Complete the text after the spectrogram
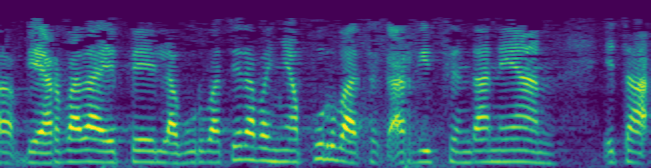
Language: Basque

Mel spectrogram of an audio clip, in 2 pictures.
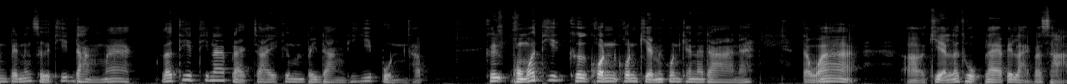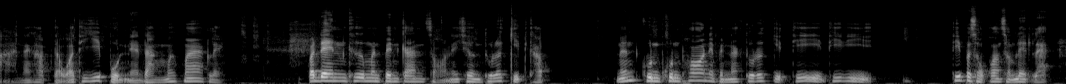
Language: Thai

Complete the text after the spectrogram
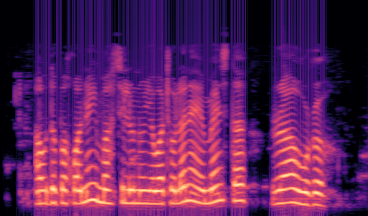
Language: Pashto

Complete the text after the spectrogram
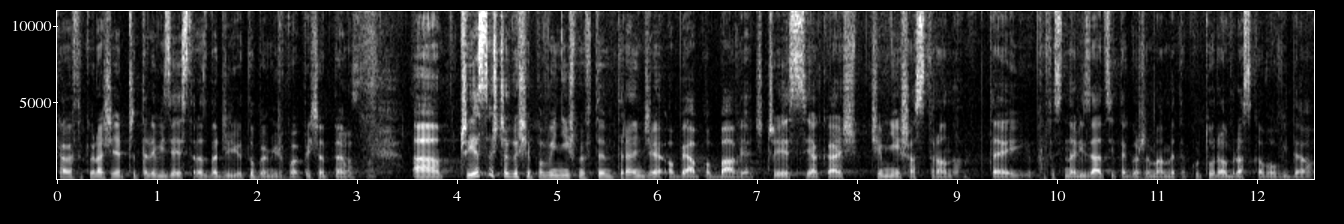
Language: Polish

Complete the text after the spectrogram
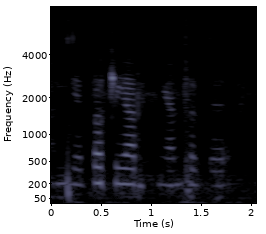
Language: Tamil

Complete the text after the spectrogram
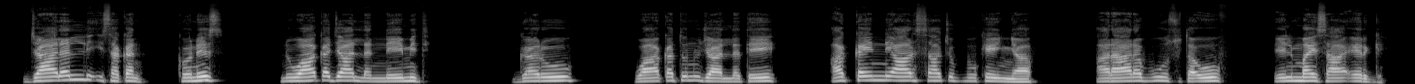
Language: Oromo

